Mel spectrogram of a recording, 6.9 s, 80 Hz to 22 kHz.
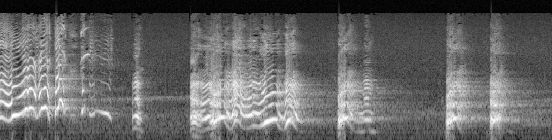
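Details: A coyote answering a passing ambulance siren, recorded February 20, 2018, with rapid wavering yips and howls in dense bursts, then shorter barking yips separated by brief silences while a faint siren tone lingers.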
